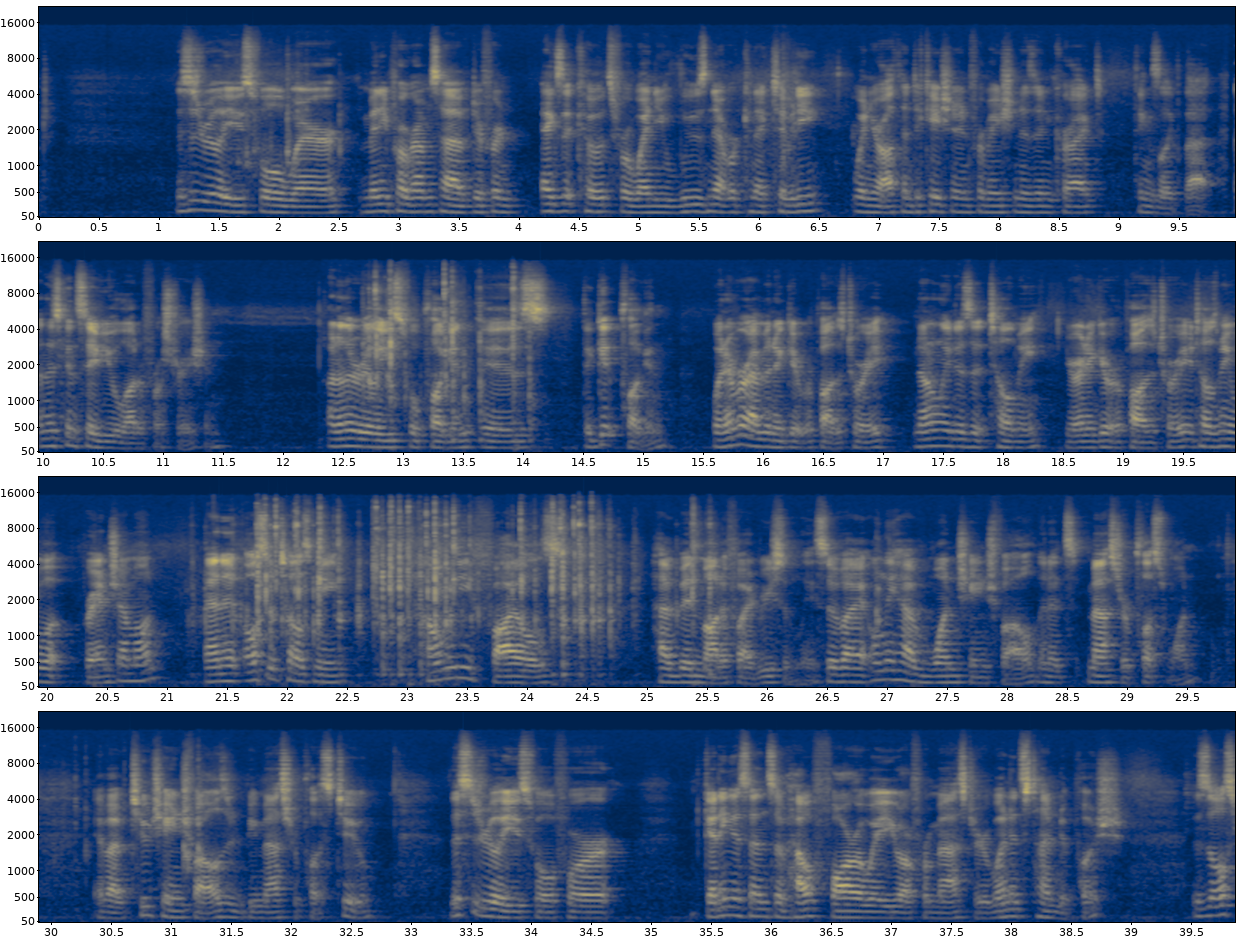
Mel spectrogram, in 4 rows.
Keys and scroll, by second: 12.0-13.9 typing, 14.0 Return, 21.6-25.1 typing, 25.5 Return.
